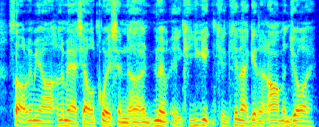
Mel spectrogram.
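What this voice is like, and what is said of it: Put-on Southern US accent. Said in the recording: “I went with the southern accent”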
